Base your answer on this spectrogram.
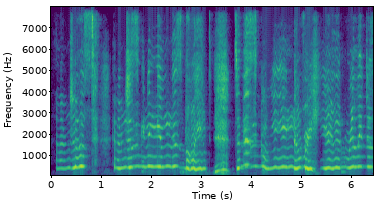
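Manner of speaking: quavering, quaking voice, pitched very high. Retelling how Acid Betty gave her point: quaking high voice imitating Acid Betty. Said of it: "in a quaking, uh, high voice".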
